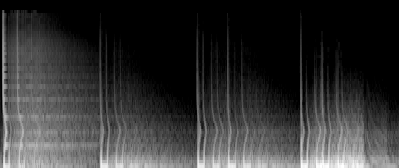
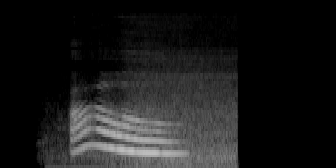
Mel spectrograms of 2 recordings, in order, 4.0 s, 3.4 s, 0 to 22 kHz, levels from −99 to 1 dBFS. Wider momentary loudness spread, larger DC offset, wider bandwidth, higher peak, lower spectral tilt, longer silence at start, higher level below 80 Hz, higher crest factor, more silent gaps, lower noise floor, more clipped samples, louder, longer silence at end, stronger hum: about the same, 21 LU vs 22 LU; neither; first, 7.8 kHz vs 7 kHz; first, 0 dBFS vs -22 dBFS; about the same, -7.5 dB/octave vs -8 dB/octave; second, 0 s vs 0.7 s; first, -18 dBFS vs -70 dBFS; about the same, 16 dB vs 16 dB; neither; second, -40 dBFS vs -55 dBFS; neither; first, -20 LUFS vs -34 LUFS; second, 0.1 s vs 1 s; neither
